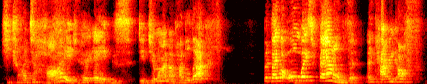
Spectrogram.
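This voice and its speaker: An Australian woman presents storytime for young children, reading expressively at a slow pace in a medium-pitched voice. She asks listeners questions and explains words simply. The mic is distant, with roomy echo and guitar music behind her.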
